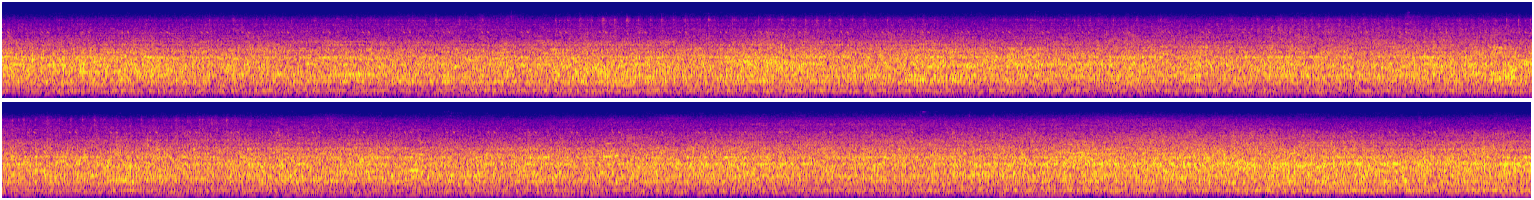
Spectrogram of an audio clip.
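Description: A fire engine's motor idles steadily.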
